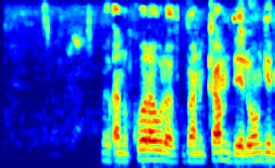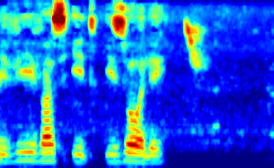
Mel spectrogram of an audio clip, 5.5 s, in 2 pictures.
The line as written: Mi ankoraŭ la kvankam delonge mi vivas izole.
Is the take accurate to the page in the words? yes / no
yes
